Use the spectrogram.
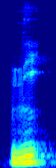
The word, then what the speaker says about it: に: If we were to remove the first stroke from the character ni then it would be written and pronounced as co. Once again 1 2 3 knee.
